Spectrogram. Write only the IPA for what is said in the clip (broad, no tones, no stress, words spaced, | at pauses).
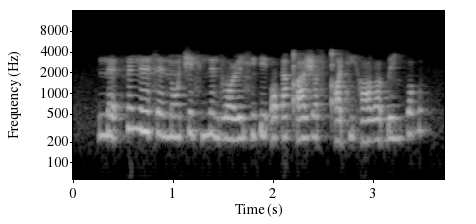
nɛʔθɛ̃ ŋɛ̃sɛ nɔ̃t͡ʃɛsʲ ŋɛ̃ɡ lɔɭi sʲɔ̃ʔɾʲɛʔɔ ʔiqʼœʒɒs qʼɒ tʲehɒlˠœ ɓeʎpɔɡ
